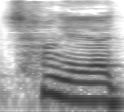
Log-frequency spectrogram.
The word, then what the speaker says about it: 창: 쓸 수 있지 그래서 이게 발음이 차가 아니고 창해 창 창 그렇죠 그래서 창 왜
